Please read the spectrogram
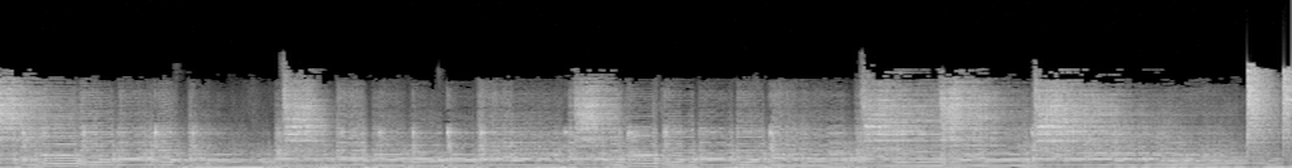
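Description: Electric guitars played live through amplifiers, picking a melodic single-note riff that steps from note to note over held lower notes.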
